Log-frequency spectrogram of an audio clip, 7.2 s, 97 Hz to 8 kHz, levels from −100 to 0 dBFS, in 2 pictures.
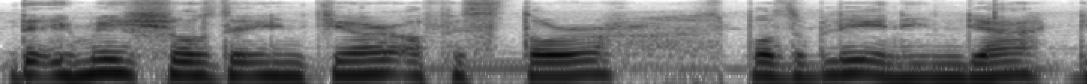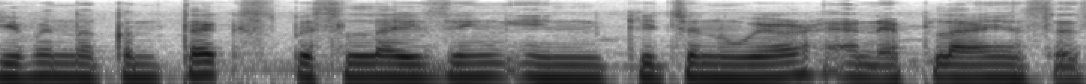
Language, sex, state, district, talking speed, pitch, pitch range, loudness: English, male, Nagaland, Kohima, 155 wpm, 145 Hz, 140-155 Hz, -15 LUFS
